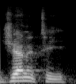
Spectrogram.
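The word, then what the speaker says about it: Jeanty: off as to this fantastic running back, Ashton Genety, or Genty. Is that how you pronounce it, Pete? Genty, yep.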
